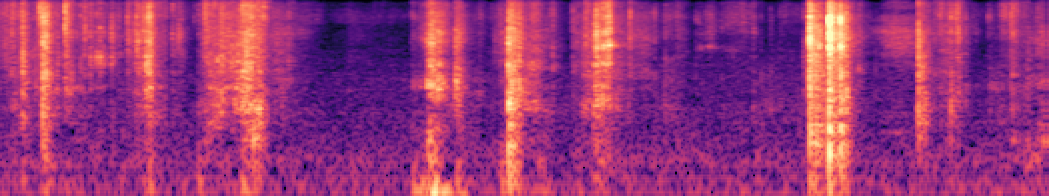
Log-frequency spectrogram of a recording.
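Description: Clear cellophane wrapper on a pack of scrapbooking paper crinkling and rustling in the hands in short bursts, the loudest about five seconds in.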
